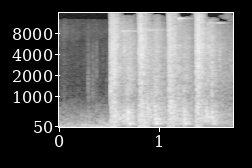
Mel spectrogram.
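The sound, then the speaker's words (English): Gunfire in the video game Six Days in Fallujah: after a brief quiet moment, four sharp, loud bursts crack out in quick succession with no talking. “Don't do that. Because he's shooting already.”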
